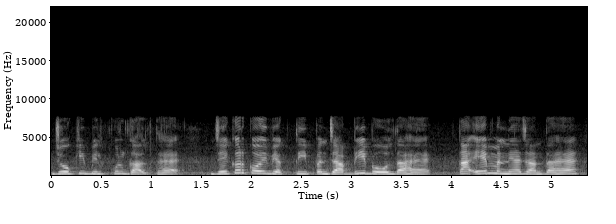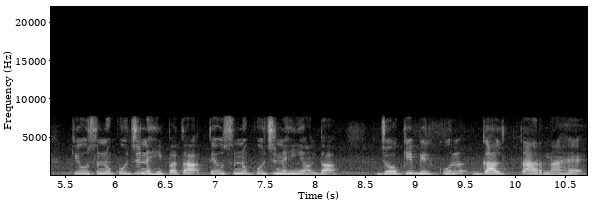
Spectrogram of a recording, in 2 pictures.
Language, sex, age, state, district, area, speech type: Punjabi, female, 30-45, Punjab, Mohali, rural, spontaneous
